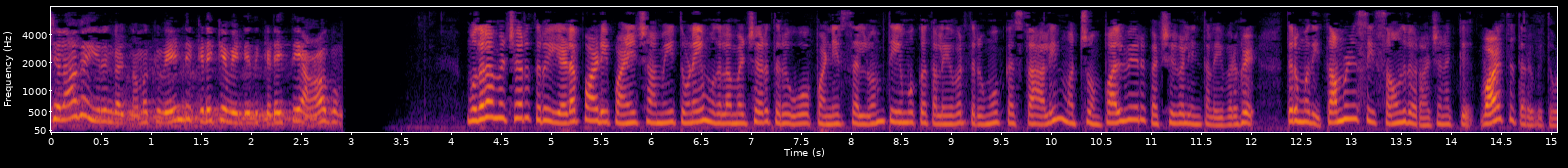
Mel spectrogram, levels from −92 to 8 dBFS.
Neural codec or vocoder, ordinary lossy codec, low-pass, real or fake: none; MP3, 32 kbps; 7.2 kHz; real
